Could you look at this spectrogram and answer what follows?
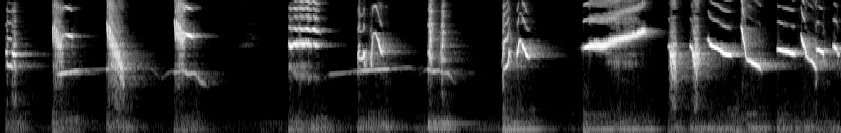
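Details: Female oriental magpie-robin calling a male, giving sharp descending chirps, buzzy harmonic notes and longer rising whistles, quickening toward the end, with a faint low hum beneath.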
